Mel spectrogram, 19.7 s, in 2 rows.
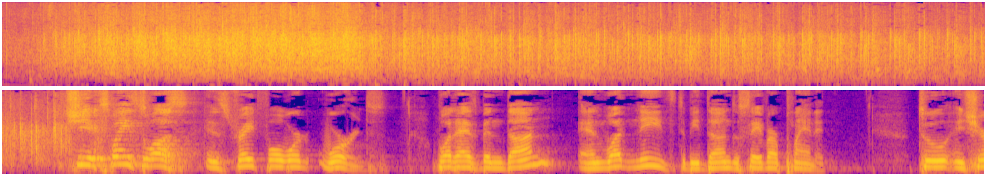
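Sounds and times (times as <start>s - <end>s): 
audience applause: 0.0s - 11.3s
speech: 10.6s - 13.6s, 14.2s - 18.2s, 19.0s - 19.6s.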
